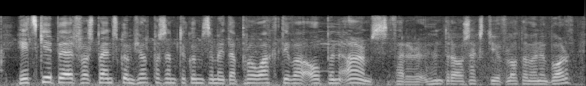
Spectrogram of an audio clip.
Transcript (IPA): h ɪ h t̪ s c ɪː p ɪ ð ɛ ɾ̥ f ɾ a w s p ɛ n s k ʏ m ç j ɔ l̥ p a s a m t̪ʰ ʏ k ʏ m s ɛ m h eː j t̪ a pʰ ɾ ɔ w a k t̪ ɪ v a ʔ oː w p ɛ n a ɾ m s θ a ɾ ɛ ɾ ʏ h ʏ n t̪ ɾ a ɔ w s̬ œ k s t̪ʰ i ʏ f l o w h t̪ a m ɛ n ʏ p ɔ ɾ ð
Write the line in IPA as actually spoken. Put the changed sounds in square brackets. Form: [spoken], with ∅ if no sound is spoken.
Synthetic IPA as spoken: h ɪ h t̪ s c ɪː p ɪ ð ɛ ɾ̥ f ɾ a w s p ɛ n s k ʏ m ç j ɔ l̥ p a s a m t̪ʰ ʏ k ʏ m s ɛ m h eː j t̪ a pʰ ɾ [o] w a k t̪ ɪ v a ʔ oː w p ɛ n a ɾ m s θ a ɾ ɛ ɾ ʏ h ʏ n t̪ ɾ a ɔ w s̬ [ɛ] k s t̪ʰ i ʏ f l o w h t̪ a m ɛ n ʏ p ɔ ɾ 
